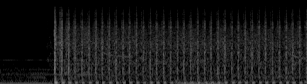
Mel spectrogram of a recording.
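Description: Rapid submachine gun fire in Warzone, a steady unbroken burst of close, loud shots at an even fast rhythm after a brief quiet start.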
